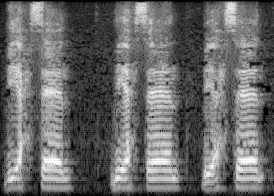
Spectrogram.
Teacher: باحسان، انا ببالغ شويه عشان ابين لك الحاء، باحسان. ايوه الحاء لا تخرج الا ببحه صوت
